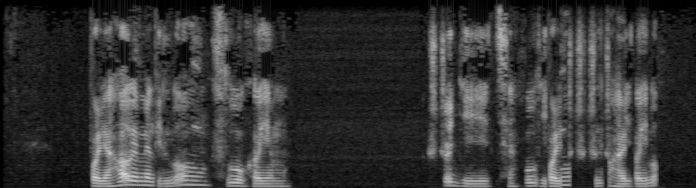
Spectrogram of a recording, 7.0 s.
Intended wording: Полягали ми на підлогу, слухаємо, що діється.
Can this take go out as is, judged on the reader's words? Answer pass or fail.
fail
